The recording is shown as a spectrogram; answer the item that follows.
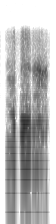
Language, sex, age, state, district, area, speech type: Kannada, male, 45-60, Karnataka, Gulbarga, urban, conversation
